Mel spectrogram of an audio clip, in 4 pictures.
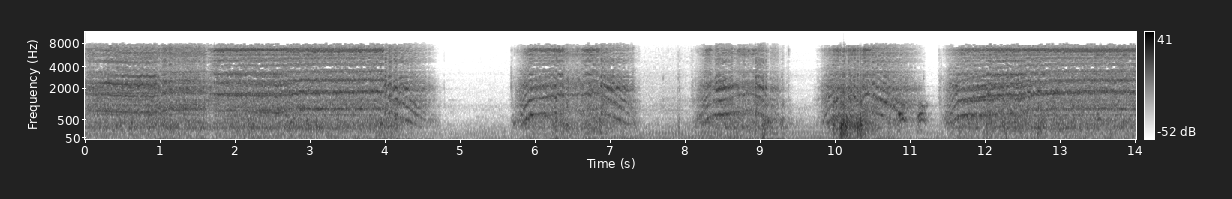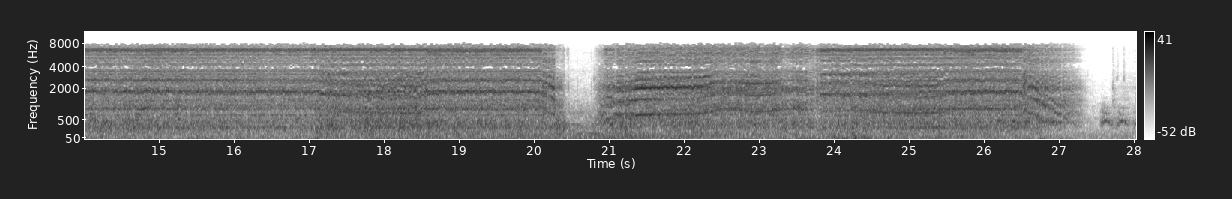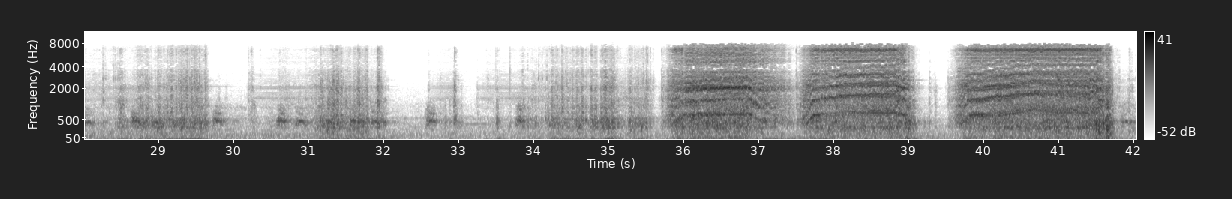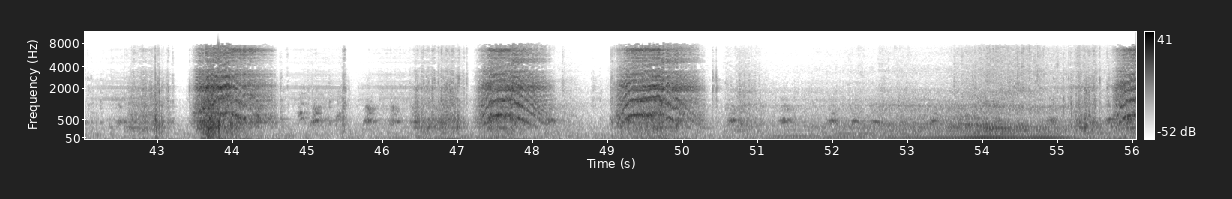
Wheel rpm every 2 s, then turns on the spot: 220, 210, 50, 90, 80, 80, 210, 230, 230, 210, 130, 220, 220, 70, 10, 10, 0, 30, 110, 120, 160, 30, 20, 30, 50, 0, 0, 20.
30-32 44-46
